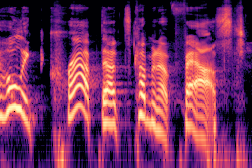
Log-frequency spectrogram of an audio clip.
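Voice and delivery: high, startled blurt; surprised exclaim. Retold or imitated. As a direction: gasp it out in surprise. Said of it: "I was gonna say".

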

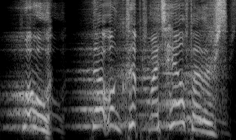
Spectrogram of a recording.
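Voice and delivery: high, agitated calls mid-battle; shouting back. A narrator's reading. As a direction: call out while dodging fire. Shouting back while under fire.

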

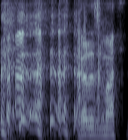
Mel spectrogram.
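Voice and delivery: slow, drawn-out mock order; mock command. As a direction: stretch it out, playfully bossy. Repeated mock demand, slower.

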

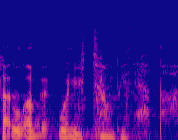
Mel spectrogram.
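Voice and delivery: put-on fast soft whisper of a little girl. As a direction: breathe it like a child's secret. Granddaughter's tender words retold.

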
